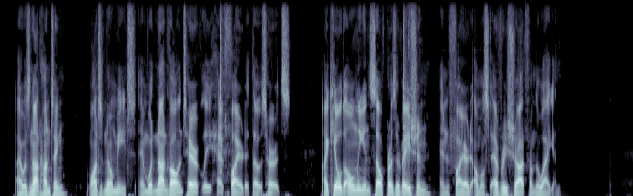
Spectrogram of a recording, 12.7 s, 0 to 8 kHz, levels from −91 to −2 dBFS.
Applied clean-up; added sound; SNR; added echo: classical method spectral subtraction.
